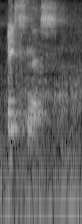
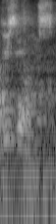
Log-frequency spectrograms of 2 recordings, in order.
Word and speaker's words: business: Business OK, ça se lit pas business. OK. Business, vous remarquerez que le p du départ est accentué et le n de la fin est non accentué.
